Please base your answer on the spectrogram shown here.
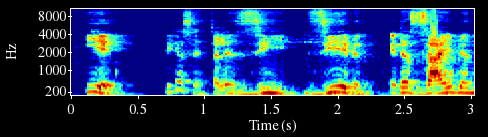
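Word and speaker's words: sieben: তারপরে এস, এস, এসটা আমি বলেছিলাম অনেকটা জ এর মতো উচ্চারণ হয়। ঠিক আছে, ঠিক আছে, তাহলে এটা কি হবে? এটা হবে কি? জিবেন।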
